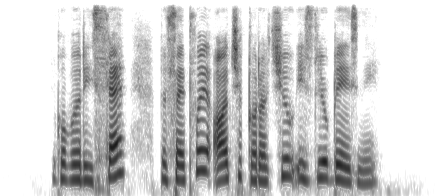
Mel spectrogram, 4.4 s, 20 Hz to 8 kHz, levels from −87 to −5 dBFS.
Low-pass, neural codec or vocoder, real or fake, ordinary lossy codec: 7.2 kHz; codec, 44.1 kHz, 1.7 kbps, Pupu-Codec; fake; none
